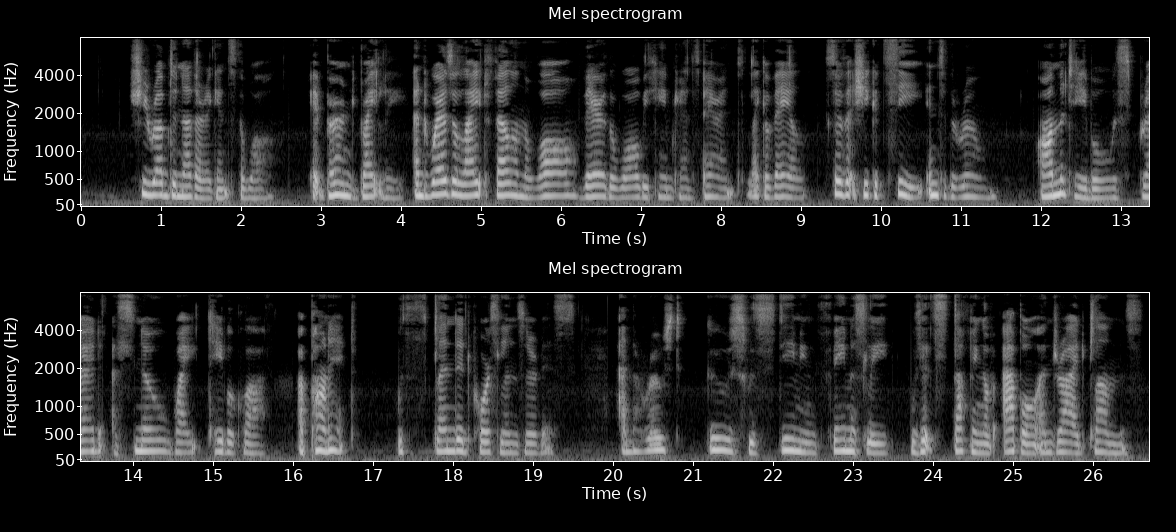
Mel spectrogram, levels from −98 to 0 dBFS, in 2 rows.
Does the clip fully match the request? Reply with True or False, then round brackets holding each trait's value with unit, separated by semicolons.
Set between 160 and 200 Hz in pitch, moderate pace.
True (185 Hz; 145 wpm)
